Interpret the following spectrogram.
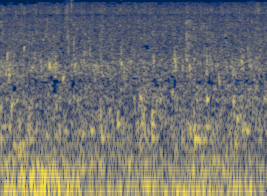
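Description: Water steadily trickling and splashing into a garden koi pond, a continuous even rush with no single events.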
